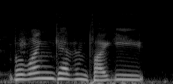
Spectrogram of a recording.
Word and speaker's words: Feige: Oh, Feige. I'm sorry. Okay. – Feige. – Sorry.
